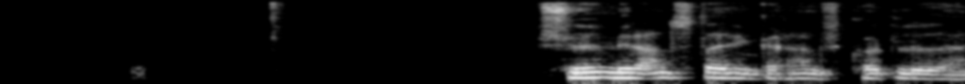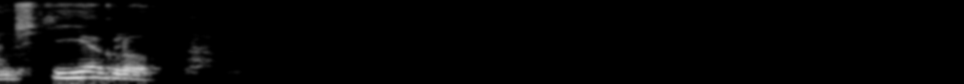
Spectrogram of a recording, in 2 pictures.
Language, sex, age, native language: Icelandic, male, 70-79, Icelandic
